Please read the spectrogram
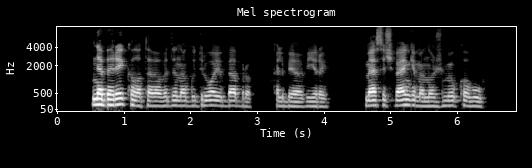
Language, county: Lithuanian, Kaunas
